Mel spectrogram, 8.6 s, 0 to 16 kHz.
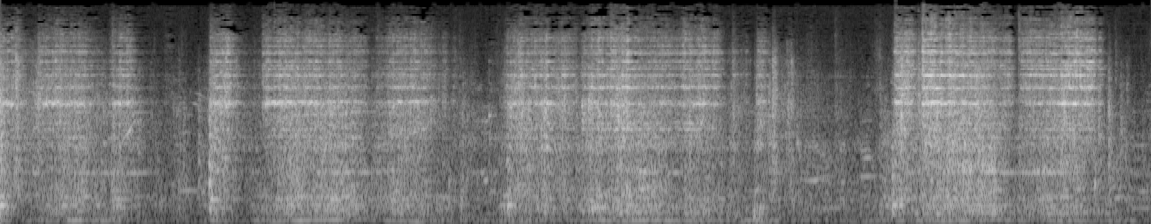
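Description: Sydney freight tram 24s rolling slowly along the rails, its running gear rumbling with a high-pitched squeal that comes and goes.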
